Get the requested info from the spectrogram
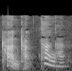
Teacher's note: when you have a verb repeated like this, the second verb is usually in the neutral tone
